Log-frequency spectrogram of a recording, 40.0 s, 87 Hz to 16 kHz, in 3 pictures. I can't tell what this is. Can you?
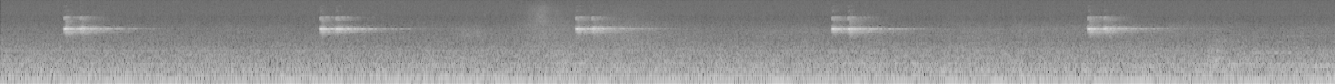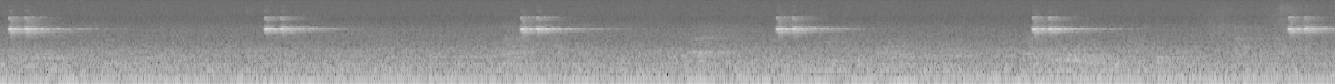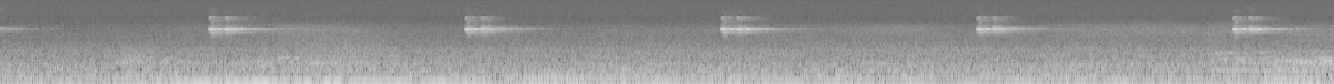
20131119 telecom signal
Beep sound of ISP equipment on the 9 floor porch.
Recorded: 2013-11-19
XY-stereo.
Recorder: Tascam DR-40
telecom, sign, beep, ambient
